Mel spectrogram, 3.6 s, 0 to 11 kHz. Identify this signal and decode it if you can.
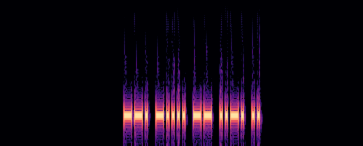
Morse code, heard as a keyed tone, about 42 wpm, 700 Hz. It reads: G6MFI
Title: DXCC-100 Call Signs - 5 Characters - 45wpm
